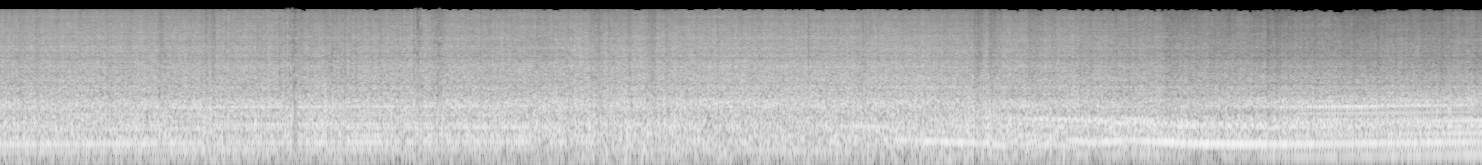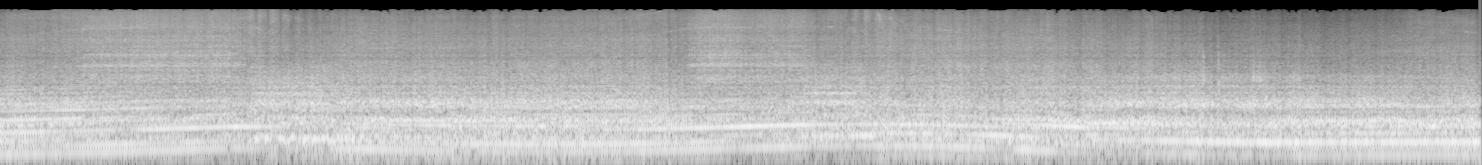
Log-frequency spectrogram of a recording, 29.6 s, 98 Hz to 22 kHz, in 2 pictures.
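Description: Subaru Impreza WRX STI's turbocharged EJ25 flat-four heard from inside the cabin on track, its pitch rising and falling as the driver accelerates and lifts between corners. Two short bursts of hiss break in around the middle.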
